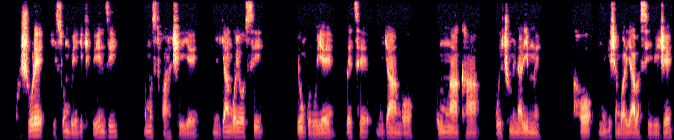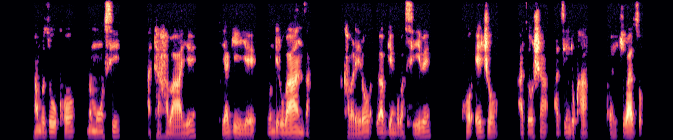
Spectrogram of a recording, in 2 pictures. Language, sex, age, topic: Rundi, male, 36-49, education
